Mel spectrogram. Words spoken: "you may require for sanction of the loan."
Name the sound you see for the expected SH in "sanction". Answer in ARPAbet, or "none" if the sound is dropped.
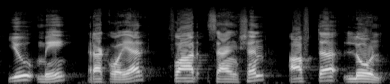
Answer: SH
